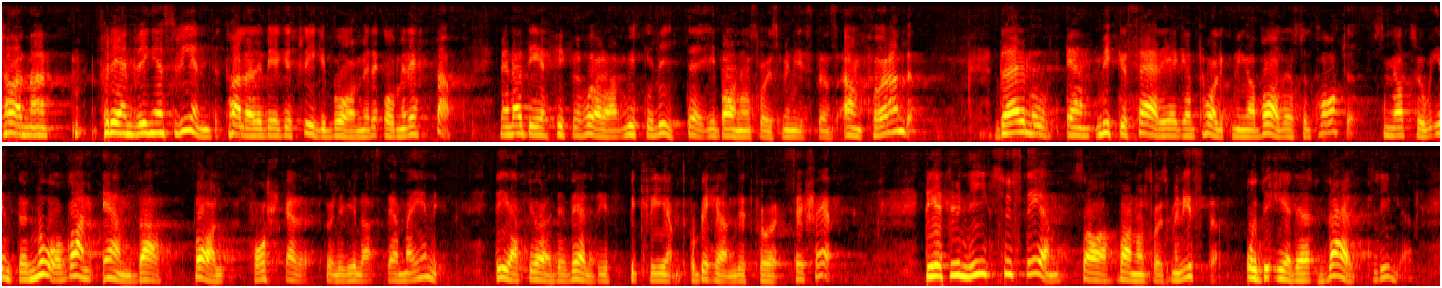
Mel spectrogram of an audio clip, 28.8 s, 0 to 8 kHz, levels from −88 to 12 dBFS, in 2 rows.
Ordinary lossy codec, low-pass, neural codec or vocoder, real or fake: none; 7.2 kHz; codec, 16 kHz, 4 kbps, FreqCodec, larger model; fake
